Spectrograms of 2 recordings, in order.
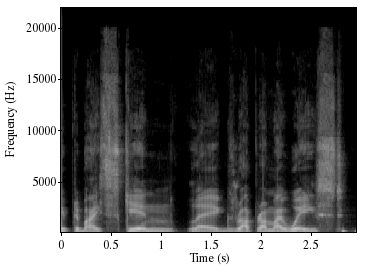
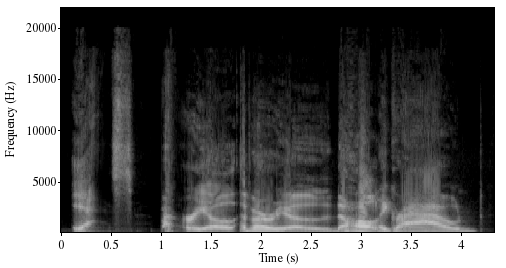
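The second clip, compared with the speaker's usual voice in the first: put-on rasping ghost-child voice; guttural rasp; 2 semitones higher, 3 dB louder than usual. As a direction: rasp it like a grave creature. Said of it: "that guttural rasp".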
